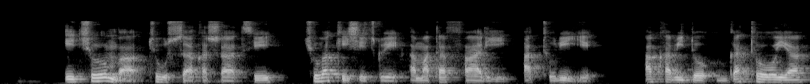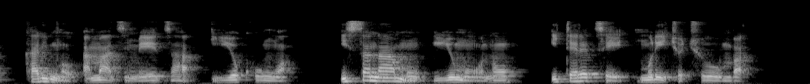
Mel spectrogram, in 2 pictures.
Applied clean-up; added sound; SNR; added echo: neural mask model Resemble Enhance denoiser.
